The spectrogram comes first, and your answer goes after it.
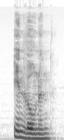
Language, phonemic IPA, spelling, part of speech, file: Dutch, /ˈɪɱwonə(n)/, inwonen, verb, Nl-inwonen.ogg
- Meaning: to move in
